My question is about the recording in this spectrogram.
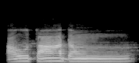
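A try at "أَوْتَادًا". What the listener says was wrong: ఇంకా మీమ శబ్దమే వస్తుంది దాల్ఫత సుకున్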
